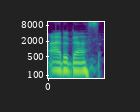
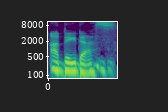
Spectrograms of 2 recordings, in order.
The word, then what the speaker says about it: Adidas: Get back in your snap pants and just then make sure you're calling them Adidas. – Adidas. – Oh, stop it. – Yeah, Adidas. – Oh, that's terrible. – Yeah, that's the way it is. Not Adidas, Adidas.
